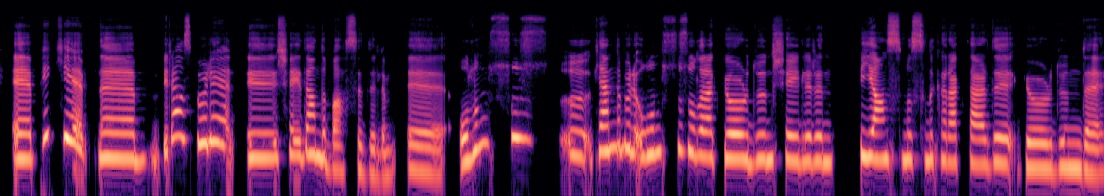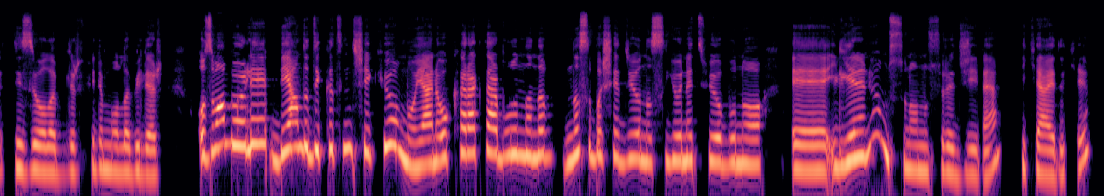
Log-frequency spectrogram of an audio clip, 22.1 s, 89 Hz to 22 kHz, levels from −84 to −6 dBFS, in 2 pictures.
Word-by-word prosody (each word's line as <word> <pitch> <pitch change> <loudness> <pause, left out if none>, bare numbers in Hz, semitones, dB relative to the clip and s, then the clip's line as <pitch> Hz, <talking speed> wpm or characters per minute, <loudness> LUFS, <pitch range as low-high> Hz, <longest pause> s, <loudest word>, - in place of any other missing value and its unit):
Eee, 255 0 +4
peki, 475 -1 +4
ııı, 265 -1 +3 0.3
biraz 475 0 +1
böyle, 400 0 +3
eee, 265 0 +1
şeyden 265 - +1
de 260 - -2
bahsedelim. 165 -4 -6
Eee, 180 -2 -2
olumsuz, 425 - 0 0.2
ııı, 275 -2 -2
kendinde 325 +3 +2
böyle 340 -3 +2
olumsuz 310 +3 -1
olarak 275 -3 0
gördüğün 255 -1 +2
şeylerin 240 -1 -1 0.3
bir 280 - +4
yansımasını 255 -1 0
karakterde 235 -2 -1
gördüğünde, 195 -3 0
dizi 190 -1 -1
olabilir, 180 0 -4
film 195 -2 -5
olabilir, 175 -2 -3 0.3
o 270 - +3
zaman 360 +7 +6
böyle 380 +1 +5
bir 270 +7 +2
anda 355 -1 +4
dikkatini 335 +2 +1
çekiyor 330 +5 +1
mu? 240 - +1
Yani 220 +2 +2
o 260 +1 0
karakter 300 -1 +2
bununla 280 -1 +2
na 275 -1 -1
nasıl 275 +5 0
baş 275 0 -4
ediyor, 255 0 -2
nasıl 235 +1 -4
yönetiyor 240 -1 -1
bunu? 225 -1 -1 0.3
Eee, 185 -1 +1
ilgileniyor 255 - +2
musun 235 -8 -3
onun 185 -1 -4
süreciyle 170 -2 -6 0.3
hikâyedeki? 175 - -4
250 Hz, 140 wpm, -24 LUFS, 200-295 Hz, 0.3 s, zaman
